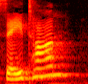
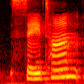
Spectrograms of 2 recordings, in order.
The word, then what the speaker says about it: seitan: I think it's seitan, S-E-I-T-A-N, seitan. All I'm thinking is Satan.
